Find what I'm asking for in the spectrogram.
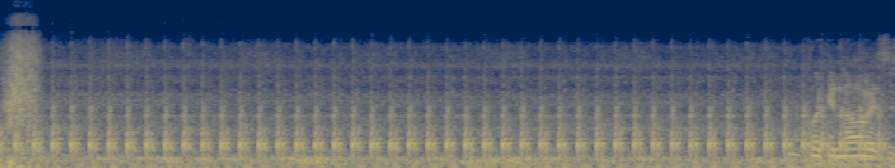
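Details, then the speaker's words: Vevor Chinese diesel heater, fuel pump priming before startup: even dry clicks a little under two per second in a quiet room as fuel is drawn through; normal priming. "We're starting to get some fuel. Let her get caught up there. That sounds about good."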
